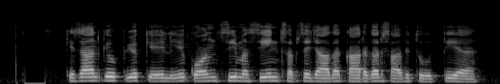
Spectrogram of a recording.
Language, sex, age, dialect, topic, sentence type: Hindi, male, 31-35, Kanauji Braj Bhasha, agriculture, question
